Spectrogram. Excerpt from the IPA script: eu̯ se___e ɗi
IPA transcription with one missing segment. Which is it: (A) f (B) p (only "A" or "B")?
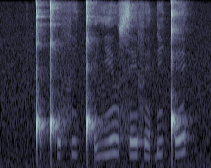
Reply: A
